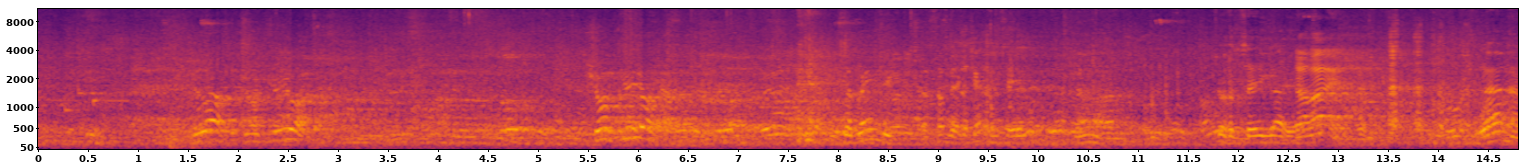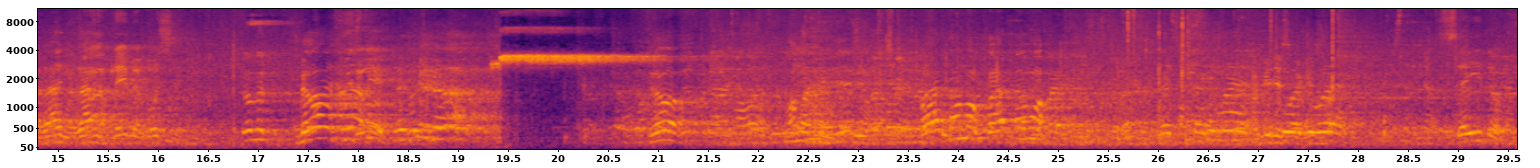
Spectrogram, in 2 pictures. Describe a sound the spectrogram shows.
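A crowd of men and women chatters loudly in a large echoing hall.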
